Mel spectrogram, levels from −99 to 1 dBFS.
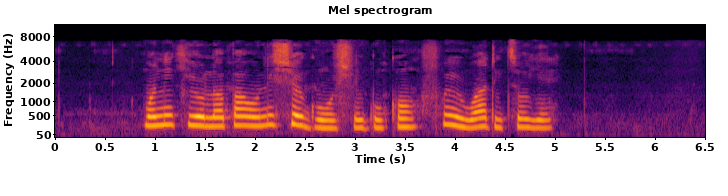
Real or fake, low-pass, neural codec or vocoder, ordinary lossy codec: fake; 7.2 kHz; codec, 16 kHz, 8 kbps, FunCodec, trained on LibriTTS, 25 frames a second; AAC, 32 kbps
